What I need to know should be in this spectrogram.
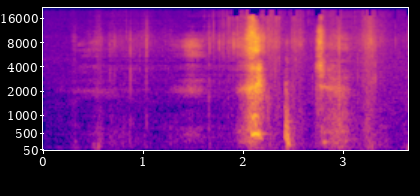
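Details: Sneeze: a single sharp, voiced sneeze after a faint intake of breath, followed by a few softer after-sounds.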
